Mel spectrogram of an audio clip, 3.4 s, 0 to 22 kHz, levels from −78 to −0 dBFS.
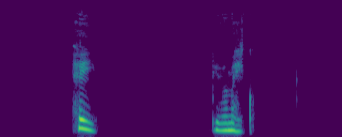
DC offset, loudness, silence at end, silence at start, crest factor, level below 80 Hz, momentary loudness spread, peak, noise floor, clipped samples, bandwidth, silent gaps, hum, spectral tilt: under 0.1%; -26 LUFS; 1 s; 0.75 s; 24 dB; -78 dBFS; 17 LU; -6 dBFS; under -90 dBFS; under 0.1%; 15 kHz; none; none; -7.5 dB/octave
